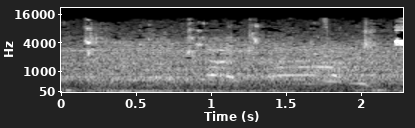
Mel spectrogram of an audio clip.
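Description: Live court sound of an NBA basketball game in play: faint squeaks and scattered knocks from players and the ball over a low steady arena background.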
